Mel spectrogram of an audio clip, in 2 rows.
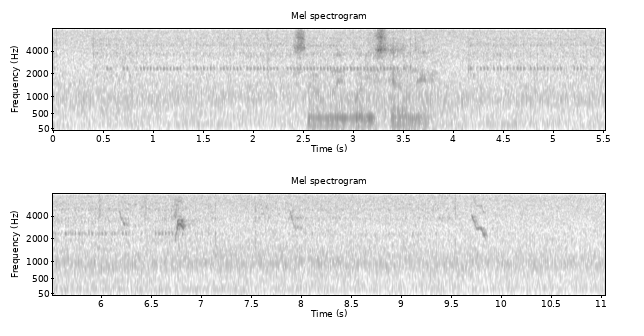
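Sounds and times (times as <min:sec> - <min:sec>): small birds chirping faintly: 0:00.0 - 0:11.0
steady low hum: 0:00.0 - 0:11.0.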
